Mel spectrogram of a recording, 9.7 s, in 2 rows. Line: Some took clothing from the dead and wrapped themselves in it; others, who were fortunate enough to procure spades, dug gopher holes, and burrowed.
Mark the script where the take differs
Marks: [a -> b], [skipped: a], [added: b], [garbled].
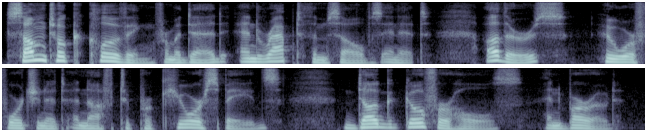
Some took clothing from [the -> a] dead and wrapped themselves in it; others, who were fortunate enough to procure spades, dug gopher holes, and burrowed.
